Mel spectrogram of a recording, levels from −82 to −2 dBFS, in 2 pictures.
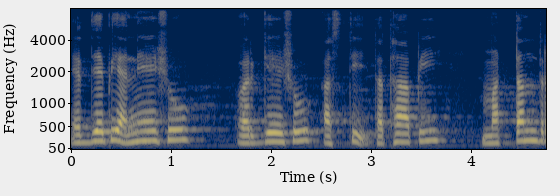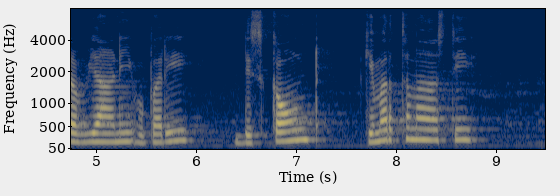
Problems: none marked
